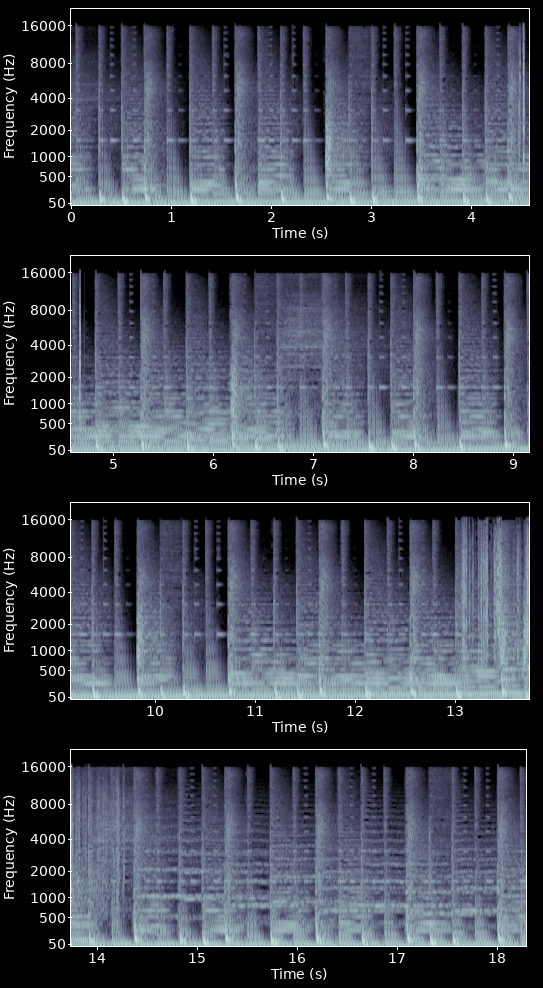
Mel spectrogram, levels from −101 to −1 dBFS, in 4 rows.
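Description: Two bursts of cable scratch noise, at 4.46 to 4.73 s and 13.01 to 14.29 s, sit about as loud as the audio itself, a dense, uneven rustle rather than isolated clicks or steady hiss, likely from a worn connector or cable being moved.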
